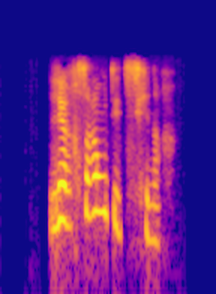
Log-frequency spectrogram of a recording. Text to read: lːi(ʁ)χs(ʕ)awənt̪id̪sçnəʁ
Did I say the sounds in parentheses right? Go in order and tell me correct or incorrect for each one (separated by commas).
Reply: correct, incorrect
